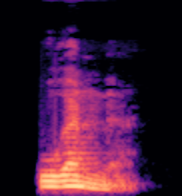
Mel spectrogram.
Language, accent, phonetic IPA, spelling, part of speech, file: Catalan, Valencia, [uˈɣan.da], Uganda, proper noun, LL-Q7026 (cat)-Uganda.wav
- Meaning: Uganda (a country in East Africa)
